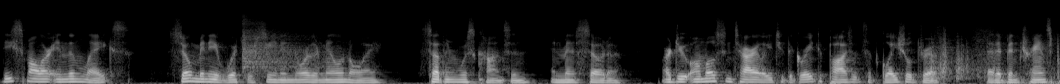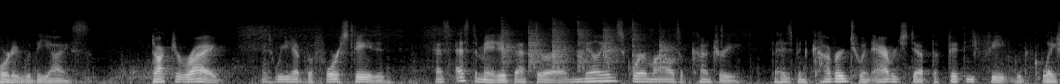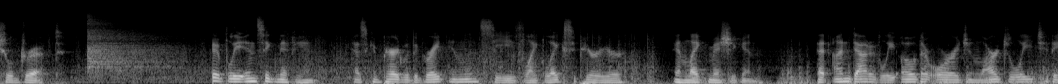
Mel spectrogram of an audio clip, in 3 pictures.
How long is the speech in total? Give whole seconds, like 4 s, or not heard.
30 s.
